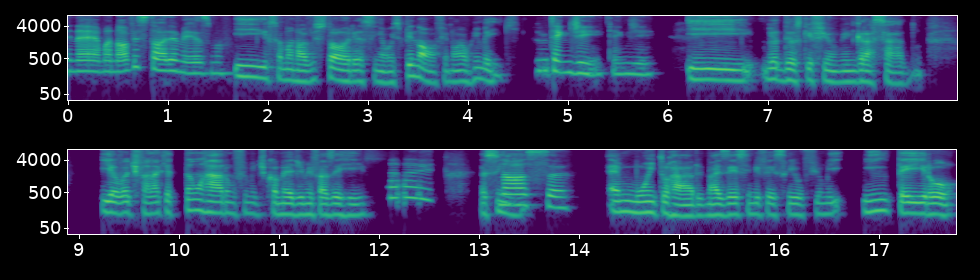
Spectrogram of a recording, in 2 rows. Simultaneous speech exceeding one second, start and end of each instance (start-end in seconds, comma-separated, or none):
none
